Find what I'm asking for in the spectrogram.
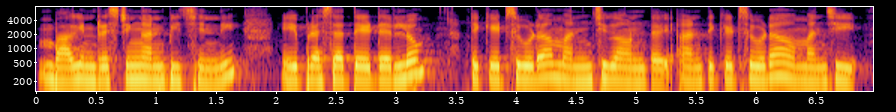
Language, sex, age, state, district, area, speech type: Telugu, female, 18-30, Telangana, Nagarkurnool, rural, spontaneous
